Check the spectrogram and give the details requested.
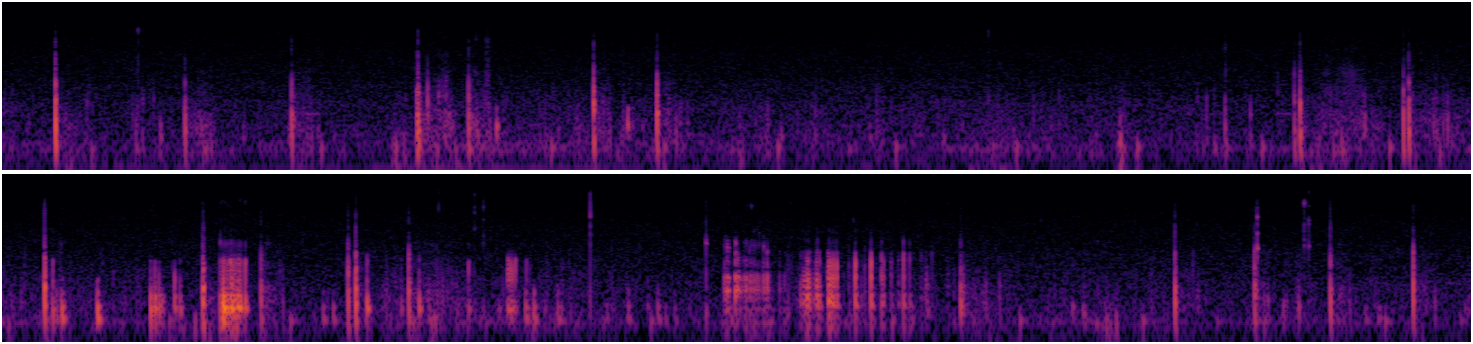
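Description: Scattered clicks, gurgles and short rumbling bursts from a hungry stomach in a quiet room: ordinary stomach growling.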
